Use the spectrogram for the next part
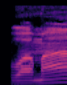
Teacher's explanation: আলিফ টান দেবেন আলিফ মাদ্দা রয়েছে প্লাস এখানে দেখেন মাদ রয়েছে মাদের পরে হামজা দ্বিতীয় শব্দে বা ভিন্ন রূপে এসছে তাই মাদ্দে মুনফাসিল তাই না মাদ মুনফাসিলকে দুই থেকে তিন আলিফ টান দিতে হয়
